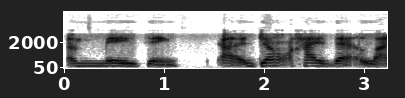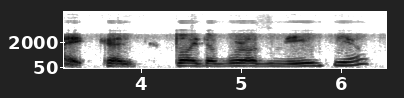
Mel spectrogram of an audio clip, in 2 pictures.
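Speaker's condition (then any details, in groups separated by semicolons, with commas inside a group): ALS; diagnosed at 47, first signs running into walls, cannot use arms, legs or hands; tongue affected, speaks more slowly than before, worried about voice but held up over 15 minutes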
